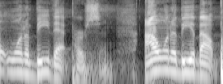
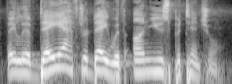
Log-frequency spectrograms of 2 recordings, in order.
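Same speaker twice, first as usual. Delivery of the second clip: ordinary talk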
